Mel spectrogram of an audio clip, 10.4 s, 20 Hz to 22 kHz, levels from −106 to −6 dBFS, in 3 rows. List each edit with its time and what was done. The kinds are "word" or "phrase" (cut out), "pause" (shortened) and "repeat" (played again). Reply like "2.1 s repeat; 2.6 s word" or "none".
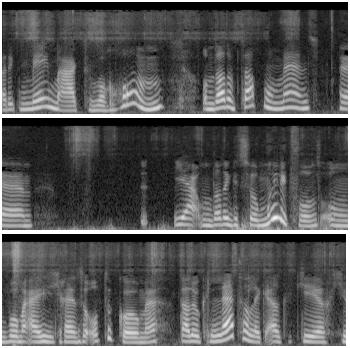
3.2 s pause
